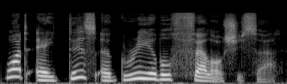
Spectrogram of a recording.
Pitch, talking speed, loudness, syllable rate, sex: 220 Hz, 125 wpm, -17 LUFS, 3.8 syllables/s, female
